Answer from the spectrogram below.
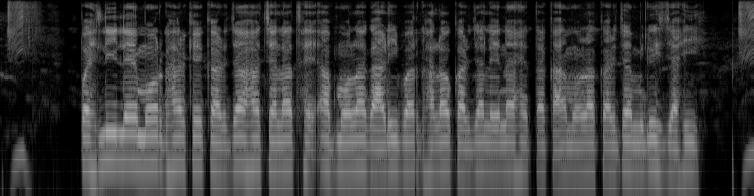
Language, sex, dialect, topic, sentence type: Chhattisgarhi, male, Central, banking, question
